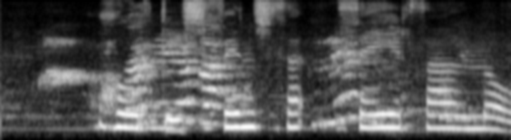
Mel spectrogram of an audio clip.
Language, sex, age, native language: Icelandic, female, 9, Icelandic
